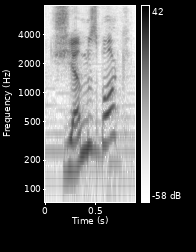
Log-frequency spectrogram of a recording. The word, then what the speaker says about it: gemsbok: The proper way to say it is gemsbok.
